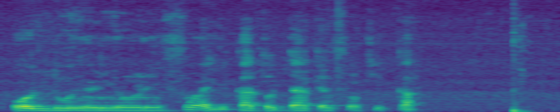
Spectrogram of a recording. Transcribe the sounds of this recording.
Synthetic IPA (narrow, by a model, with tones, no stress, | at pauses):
o˦du˧ĩ˧ɾ̃ĩ˧o˧ɾ̃ĩ˧fũ˦a˦˨ji˨˦ka˦to˦da˦kɛ˦fũ˦ti˦ka˦˨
